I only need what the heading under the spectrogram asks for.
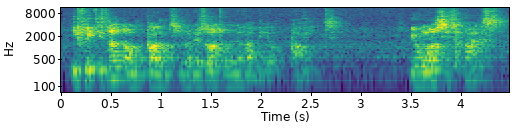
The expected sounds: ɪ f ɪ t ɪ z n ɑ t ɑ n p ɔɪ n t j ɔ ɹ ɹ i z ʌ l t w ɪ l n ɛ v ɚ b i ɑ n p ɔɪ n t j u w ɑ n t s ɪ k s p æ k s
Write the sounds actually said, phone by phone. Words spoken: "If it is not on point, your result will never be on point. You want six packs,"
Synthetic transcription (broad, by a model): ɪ f ɪ t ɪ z n ɑ t ɑ n p ɔɪ n t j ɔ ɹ ɹ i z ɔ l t w ɪ l n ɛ v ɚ b i ɑ n p ɔɪ n t j u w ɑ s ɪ s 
